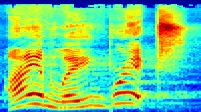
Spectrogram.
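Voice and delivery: slow, high, mock-obvious answer; sarcastic bricklayer. First bricklayer answering the stranger, slow and sarcastic. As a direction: spell it out like it's obvious. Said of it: "he replied sarcastically".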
